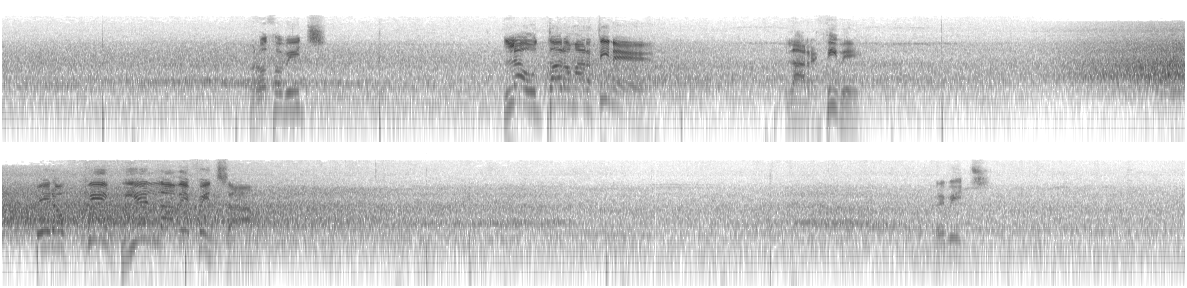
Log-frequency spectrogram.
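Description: A stadium crowd roars steadily, swelling loudly for a few seconds and then fading back.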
